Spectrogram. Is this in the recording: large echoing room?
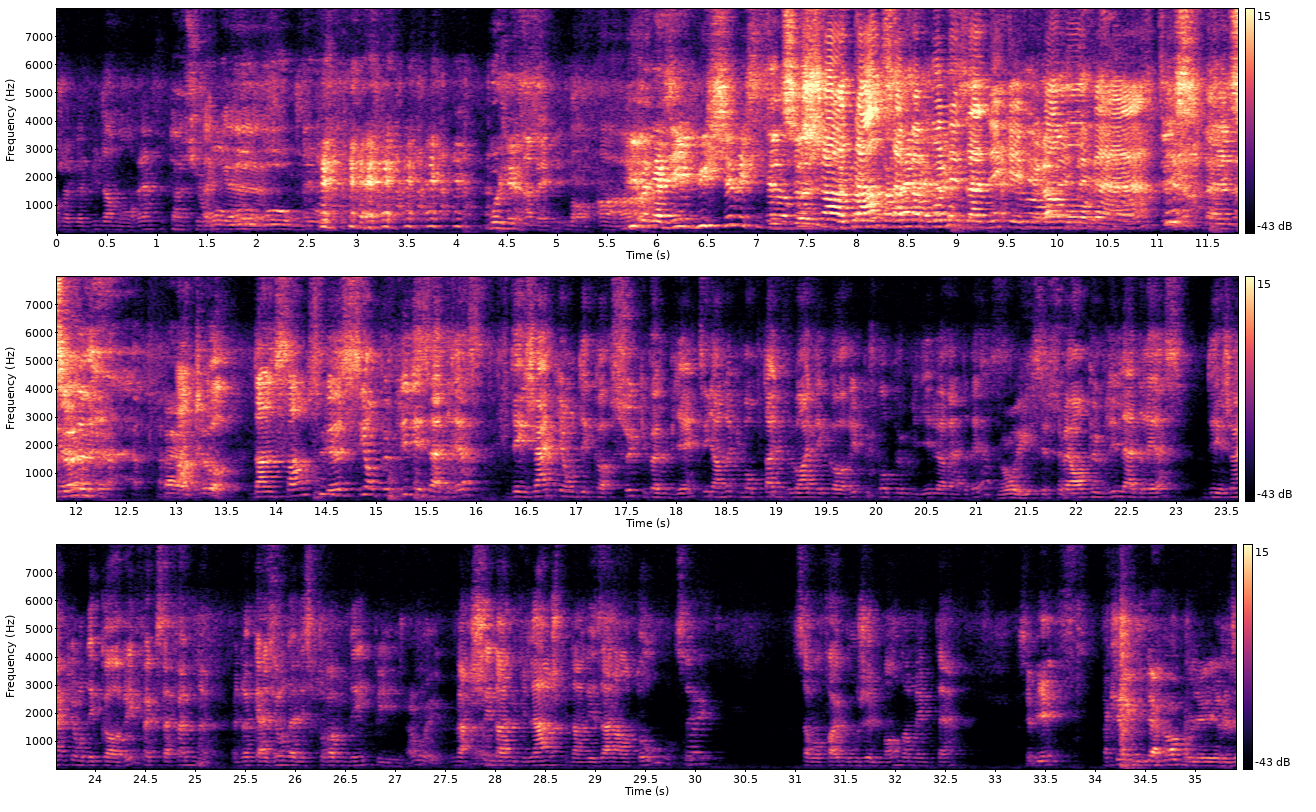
yes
